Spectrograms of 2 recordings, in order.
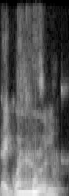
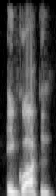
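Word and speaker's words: Eguakun: Is it Iguakin? Is it Iguakun? Kingsley Iguakin. Iguakin. Okay. Yeah, Iguakin? Yeah. Okay. Iguakin. Okay. Yeah. Good. We know that for the future. I've called him Iguakun, but Iguakin.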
